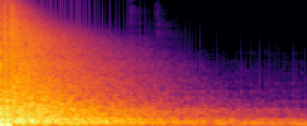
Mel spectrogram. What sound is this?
It's a little deep but I didn't want a wimpy backfire.
backfire, boom, car, combustion, engine, misfire, motor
